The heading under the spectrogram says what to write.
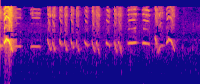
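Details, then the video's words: Thick-billed white-eye recording used as a lure for training cage birds: quick, high twittering song of short whistled and buzzy notes over about two seconds, after a sharp click at the start. "suara pancingan opior paruh tebal gacor jernih"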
